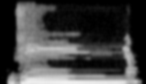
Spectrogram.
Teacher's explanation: اوپر کا تالو کے درمیان اور زبان کے درمیان سے ادا ہوگا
